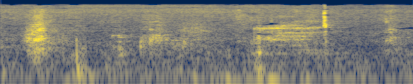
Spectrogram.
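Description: Faint handling noise: a short soft puff near the start, a light click, then a brief rustle ending in a click as a cut-out body piece is handled.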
